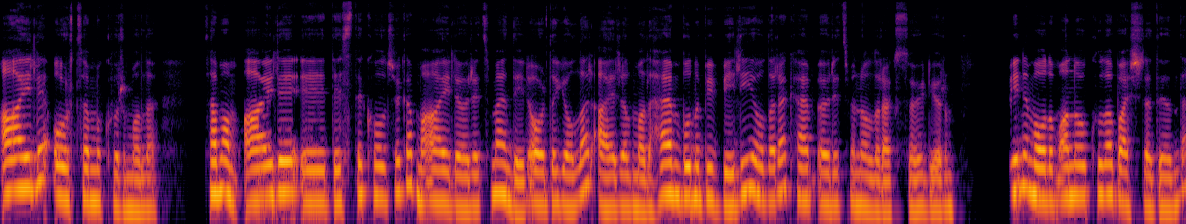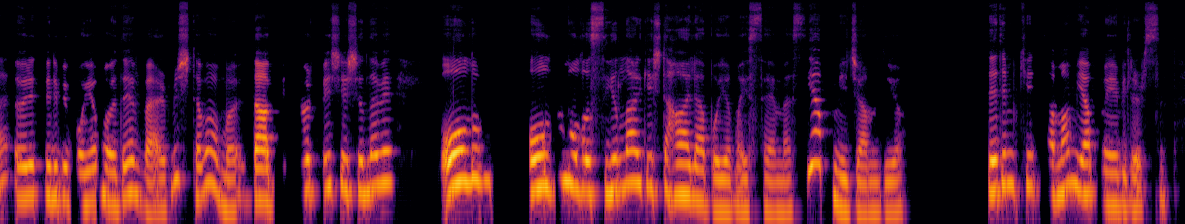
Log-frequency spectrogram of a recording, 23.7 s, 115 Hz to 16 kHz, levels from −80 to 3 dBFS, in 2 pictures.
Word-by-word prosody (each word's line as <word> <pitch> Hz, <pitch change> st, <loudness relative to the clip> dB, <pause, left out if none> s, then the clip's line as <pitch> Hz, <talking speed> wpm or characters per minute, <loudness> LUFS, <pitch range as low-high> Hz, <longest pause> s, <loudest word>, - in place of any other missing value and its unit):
Aile 250 Hz, +6 st, +4 dB
ortamı 195 Hz, -4 st, 0 dB
kurmalı. 160 Hz, -1 st, -5 dB, 0.5 s
Tamam, 225 Hz, -3 st, +3 dB
aile, 215 Hz, +5 st, +4 dB
eee, 185 Hz, -2 st, -2 dB
destek 215 Hz, +4 st, -4 dB
olacak 210 Hz, +4 st, -2 dB
ama 215 Hz, -9 st, -1 dB
aile 185 Hz, -2 st, 0 dB
öğretmen 175 Hz, +6 st, -1 dB
değil. 145 Hz, -1 st, 0 dB
Orada 180 Hz, 0 st, +2 dB
yollar 185 Hz, +9 st, -2 dB
ayrılmalı. 165 Hz, -1 st, -1 dB
Hem 215 Hz, +1 st, +2 dB
bunu 205 Hz, -1 st, +2 dB
bir 195 Hz, -3 st, -4 dB
veli 220 Hz, +8 st, 0 dB
olarak 210 Hz, +4 st, -2 dB
hem 195 Hz, -1 st, -1 dB
öğretmen 175 Hz, 0 st, -3 dB
olarak 155 Hz, -3 st, -3 dB
söylüyorum. 160 Hz, 0 st, -5 dB, 0.5 s
Benim 235 Hz, 0 st, +2 dB
oğlum 195 Hz, -1 st, +3 dB
anaokuluna 210 Hz, +1 st, 0 dB
başladığında 175 Hz, -, -3 dB
öğretmeni 210 Hz, 0 st, 0 dB
bir 205 Hz, -, -1 dB
boyama 190 Hz, +2 st, 0 dB
ödev 210 Hz, +4 st, 0 dB
vermiş, 170 Hz, -, -3 dB
tamam 245 Hz, -, -2 dB
mı? 155 Hz, -1 st, -4 dB
Daha 195 Hz, 0 st, +8 dB
bir 415 Hz, -, -16 dB, 0.2 s
4-5 240 Hz, +2 st, -2 dB
yaşında 240 Hz, +1 st, +1 dB
ve 285 Hz, +1 st, +1 dB, 0.5 s
oğlum, 295 Hz, -, +7 dB, 0.3 s
oldum 255 Hz, +4 st, +5 dB
olası 235 Hz, -3 st, +2 dB
yıllar 250 Hz, +5 st, +2 dB
geçti 255 Hz, -3 st, -4 dB
hâlâ 215 Hz, -4 st, +1 dB
boyamayı 155 Hz, 0 st, -1 dB
sevmez. 150 Hz, -1 st, -9 dB
"Yapmayacağım." 155 Hz, -10 st, -2 dB
diyor. 150 Hz, +1 st, -6 dB, 0.9 s
Dedim 260 Hz, +4 st, +5 dB
ki, 260 Hz, +1 st, -7 dB
"Tamam 235 Hz, +6 st, -1 dB
yapmayabilirsin." 195 Hz, -3 st, -3 dB
205 Hz, 135 wpm, -21 LUFS, 175-235 Hz, 0.9 s, Daha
